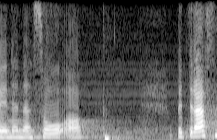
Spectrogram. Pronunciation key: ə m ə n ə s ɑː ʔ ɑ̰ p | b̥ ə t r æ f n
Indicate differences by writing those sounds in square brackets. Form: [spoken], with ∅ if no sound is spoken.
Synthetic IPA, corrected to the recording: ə [n] ə n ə s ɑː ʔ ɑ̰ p | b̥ ə t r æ f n

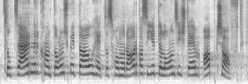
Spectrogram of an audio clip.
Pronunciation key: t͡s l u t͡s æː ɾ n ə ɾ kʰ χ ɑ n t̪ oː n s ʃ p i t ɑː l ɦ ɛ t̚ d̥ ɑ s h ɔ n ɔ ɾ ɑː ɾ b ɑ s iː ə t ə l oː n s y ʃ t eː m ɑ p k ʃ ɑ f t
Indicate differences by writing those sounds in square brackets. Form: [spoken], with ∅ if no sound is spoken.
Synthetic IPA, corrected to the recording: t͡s l u t͡s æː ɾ n ə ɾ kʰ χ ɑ n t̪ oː n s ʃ p i t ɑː l ɦ ɛ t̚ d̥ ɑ s h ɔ n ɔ ɾ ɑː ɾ b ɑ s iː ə t ə l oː n s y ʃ t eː m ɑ p k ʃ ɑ f t

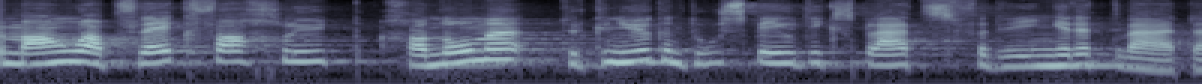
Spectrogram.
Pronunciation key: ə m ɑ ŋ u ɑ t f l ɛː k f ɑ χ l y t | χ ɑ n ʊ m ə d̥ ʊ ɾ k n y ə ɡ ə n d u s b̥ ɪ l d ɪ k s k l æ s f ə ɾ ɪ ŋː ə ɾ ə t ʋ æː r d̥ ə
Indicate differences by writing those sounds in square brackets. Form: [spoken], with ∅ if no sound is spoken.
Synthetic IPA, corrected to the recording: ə m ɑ ŋ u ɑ [p] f l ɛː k f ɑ χ l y t | χ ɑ n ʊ m ə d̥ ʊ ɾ k n y ə ɡ ə n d u s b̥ ɪ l d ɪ k s [p] l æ [t͡s] f ə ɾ ɪ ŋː ə ɾ ə t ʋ æː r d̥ ə

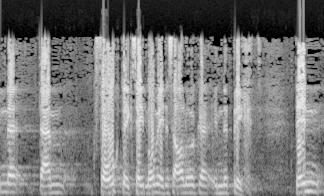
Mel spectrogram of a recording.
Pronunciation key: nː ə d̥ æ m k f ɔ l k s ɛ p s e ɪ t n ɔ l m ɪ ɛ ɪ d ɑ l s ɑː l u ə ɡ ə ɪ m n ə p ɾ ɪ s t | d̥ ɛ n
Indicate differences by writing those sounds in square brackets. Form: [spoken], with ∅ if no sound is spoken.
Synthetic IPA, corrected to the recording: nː ə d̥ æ m k f ɔ l k [t] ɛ [k] s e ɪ t [m] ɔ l m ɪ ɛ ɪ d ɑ [∅] s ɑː l u ə ɡ ə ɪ m n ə p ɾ ɪ [χ] t | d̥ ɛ n

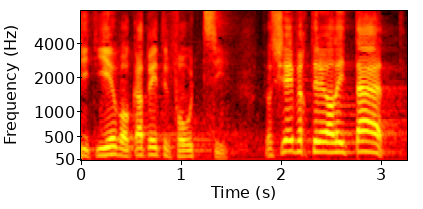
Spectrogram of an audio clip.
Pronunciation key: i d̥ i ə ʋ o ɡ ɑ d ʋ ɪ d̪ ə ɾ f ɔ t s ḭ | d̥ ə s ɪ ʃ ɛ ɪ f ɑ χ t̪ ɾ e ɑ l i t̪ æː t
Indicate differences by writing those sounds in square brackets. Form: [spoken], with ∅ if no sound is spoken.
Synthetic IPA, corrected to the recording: i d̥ i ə ʋ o ɡ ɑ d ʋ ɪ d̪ ə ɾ f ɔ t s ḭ | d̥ [ɑ] s ɪ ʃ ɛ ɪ f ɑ χ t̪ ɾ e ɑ l i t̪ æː t

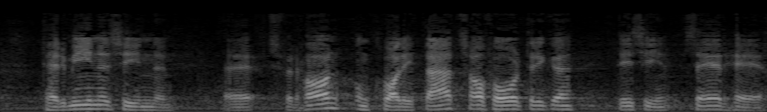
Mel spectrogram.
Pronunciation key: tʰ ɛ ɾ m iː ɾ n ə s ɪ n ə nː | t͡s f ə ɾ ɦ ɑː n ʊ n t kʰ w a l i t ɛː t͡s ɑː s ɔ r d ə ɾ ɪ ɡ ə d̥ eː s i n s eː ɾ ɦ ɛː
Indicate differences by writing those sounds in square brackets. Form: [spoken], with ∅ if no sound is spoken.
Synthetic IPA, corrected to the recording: tʰ ɛ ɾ m iː [∅] n ə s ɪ n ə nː | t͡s f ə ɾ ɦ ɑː n ʊ n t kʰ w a l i t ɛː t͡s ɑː [f] ɔ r d ə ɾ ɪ ɡ ə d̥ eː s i n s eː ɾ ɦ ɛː

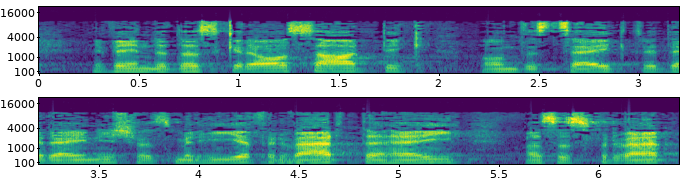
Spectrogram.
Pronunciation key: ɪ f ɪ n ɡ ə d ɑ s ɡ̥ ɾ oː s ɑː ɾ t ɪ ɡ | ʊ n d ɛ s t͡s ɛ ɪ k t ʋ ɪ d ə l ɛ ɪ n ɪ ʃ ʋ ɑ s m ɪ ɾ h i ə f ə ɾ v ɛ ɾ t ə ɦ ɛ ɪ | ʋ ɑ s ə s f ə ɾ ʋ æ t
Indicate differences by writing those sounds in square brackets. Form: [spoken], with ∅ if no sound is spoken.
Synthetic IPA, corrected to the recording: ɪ f ɪ n [d] ə d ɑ s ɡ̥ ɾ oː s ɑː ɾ t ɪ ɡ | ʊ n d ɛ s t͡s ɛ ɪ k t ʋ ɪ d ə [ɾ] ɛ ɪ n ɪ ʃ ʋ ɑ s m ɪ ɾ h i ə f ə ɾ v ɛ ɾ t ə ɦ ɛ ɪ | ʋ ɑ s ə s f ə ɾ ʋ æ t

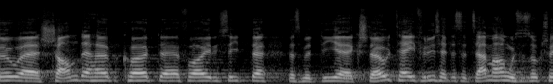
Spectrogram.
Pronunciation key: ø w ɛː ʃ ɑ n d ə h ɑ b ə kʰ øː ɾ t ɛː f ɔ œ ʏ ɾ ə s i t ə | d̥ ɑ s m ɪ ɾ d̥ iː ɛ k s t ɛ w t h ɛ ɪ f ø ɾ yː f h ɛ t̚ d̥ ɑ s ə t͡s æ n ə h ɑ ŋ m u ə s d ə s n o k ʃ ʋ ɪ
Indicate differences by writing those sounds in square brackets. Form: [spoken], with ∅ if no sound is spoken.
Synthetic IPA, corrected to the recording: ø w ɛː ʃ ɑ n d ə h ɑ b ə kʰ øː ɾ t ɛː f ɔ œ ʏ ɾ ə s i t ə | d̥ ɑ s m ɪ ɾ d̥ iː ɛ k [ʃ] t ɛ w t h ɛ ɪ f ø ɾ yː [s] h ɛ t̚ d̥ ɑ s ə t͡s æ [m] ə h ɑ ŋ m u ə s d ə s n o k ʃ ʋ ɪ

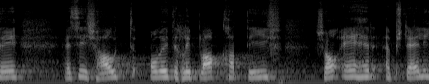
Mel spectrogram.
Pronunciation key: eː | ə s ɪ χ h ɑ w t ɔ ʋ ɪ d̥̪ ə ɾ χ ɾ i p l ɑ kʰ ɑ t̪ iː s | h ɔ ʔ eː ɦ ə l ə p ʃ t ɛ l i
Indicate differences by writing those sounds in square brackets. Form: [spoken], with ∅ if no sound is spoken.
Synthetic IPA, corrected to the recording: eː | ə s ɪ [ʃ] h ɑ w t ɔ ʋ ɪ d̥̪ ə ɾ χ [l] i p l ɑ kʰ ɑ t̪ iː [f] | [ʃ] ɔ ʔ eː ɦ ə [ɾ] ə p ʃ t ɛ l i

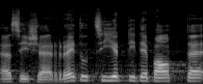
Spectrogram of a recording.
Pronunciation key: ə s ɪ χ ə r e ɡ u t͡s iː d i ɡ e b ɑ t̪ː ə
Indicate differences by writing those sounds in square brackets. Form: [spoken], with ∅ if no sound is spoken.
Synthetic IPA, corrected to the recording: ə s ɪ [ʃ] ə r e [d] u t͡s iː [t] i [d] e b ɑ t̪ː ə

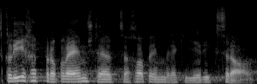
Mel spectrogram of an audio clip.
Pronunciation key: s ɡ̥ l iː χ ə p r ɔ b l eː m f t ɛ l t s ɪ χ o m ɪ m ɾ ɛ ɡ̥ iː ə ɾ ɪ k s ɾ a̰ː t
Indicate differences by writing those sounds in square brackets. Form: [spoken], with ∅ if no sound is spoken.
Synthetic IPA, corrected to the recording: s ɡ̥ l iː χ ə p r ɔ b l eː m [ʃ] t ɛ l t s ɪ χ o [b] ɪ m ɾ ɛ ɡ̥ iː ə ɾ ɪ k s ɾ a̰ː t

